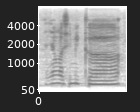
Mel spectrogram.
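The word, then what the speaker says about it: 안녕하십니까: Kalau ada tanda tanya di belakang ini, pengucapannya agak panjang ini. Annyeonghasimika, annyeonghaseyo, panjang. Itu artinya kita bertanya kepada lawan bicara kita.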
